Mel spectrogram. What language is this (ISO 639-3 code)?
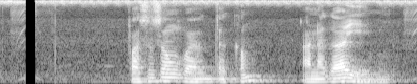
tel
